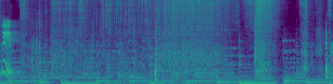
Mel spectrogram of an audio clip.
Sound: cereal crunches

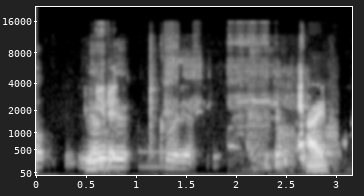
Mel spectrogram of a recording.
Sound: laughing

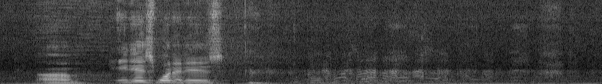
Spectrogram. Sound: audience laughing

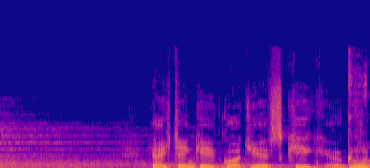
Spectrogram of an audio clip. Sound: speaking German

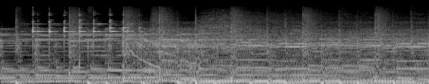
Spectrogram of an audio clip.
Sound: bell ringing

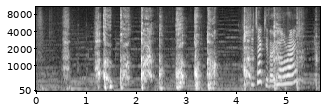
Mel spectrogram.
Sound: coughing and gasping

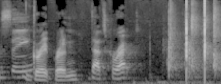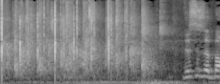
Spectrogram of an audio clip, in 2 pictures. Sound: audience applauding

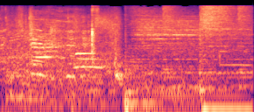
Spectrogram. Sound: cheerful music; lip smacking

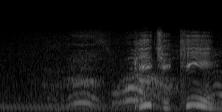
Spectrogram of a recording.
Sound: group Gasps

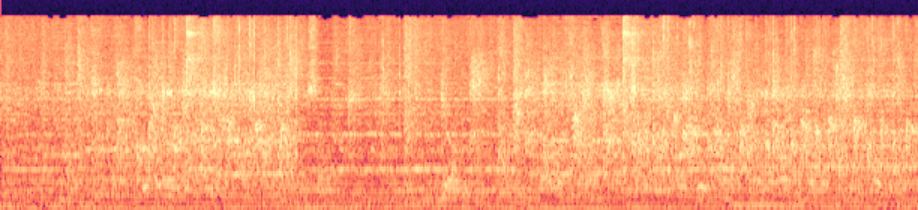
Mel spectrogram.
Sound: applause + music

